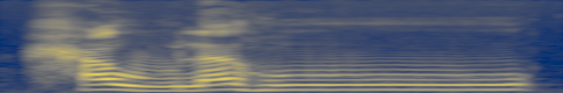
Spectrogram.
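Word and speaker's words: حَوْلَهُ: Ha, waw, sukun fatha gives us the sound haw, lam fatha la, and ha lengthening dhamma hu. So this word will be pronounced hawlahu.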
